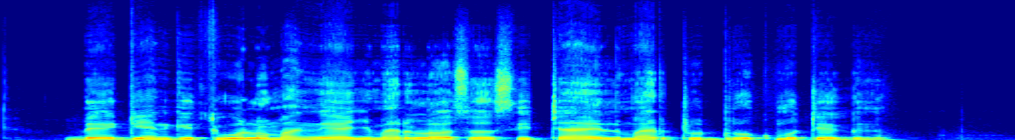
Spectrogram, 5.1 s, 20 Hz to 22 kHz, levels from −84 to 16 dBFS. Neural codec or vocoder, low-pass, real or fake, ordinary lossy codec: codec, 44.1 kHz, 3.4 kbps, Pupu-Codec; none; fake; none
